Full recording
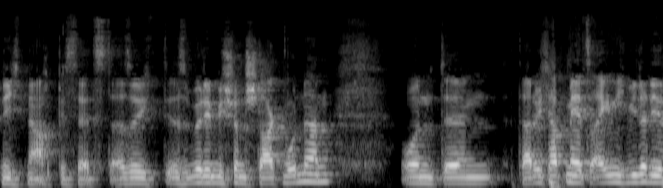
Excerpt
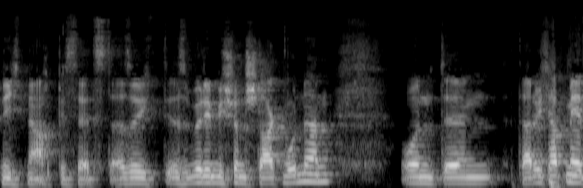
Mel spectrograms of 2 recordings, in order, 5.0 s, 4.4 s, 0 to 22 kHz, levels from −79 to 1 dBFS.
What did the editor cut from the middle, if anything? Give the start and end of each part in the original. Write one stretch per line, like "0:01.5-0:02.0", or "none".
none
